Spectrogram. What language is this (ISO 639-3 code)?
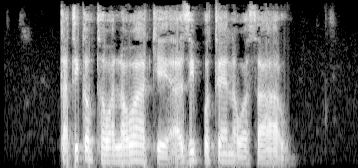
swa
